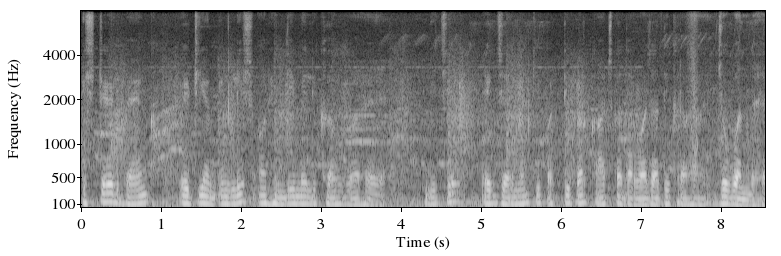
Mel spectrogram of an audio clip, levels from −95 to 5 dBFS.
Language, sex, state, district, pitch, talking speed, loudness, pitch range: Hindi, male, Chhattisgarh, Korba, 105 Hz, 180 wpm, -18 LUFS, 95-115 Hz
